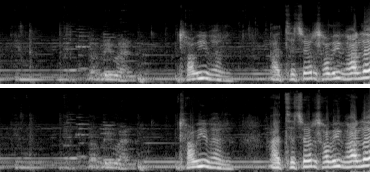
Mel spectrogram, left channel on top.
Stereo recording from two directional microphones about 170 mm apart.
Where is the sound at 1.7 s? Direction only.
40° right (ahead or behind).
